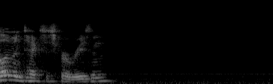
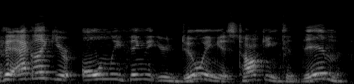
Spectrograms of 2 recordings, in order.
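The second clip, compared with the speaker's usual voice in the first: normal talking voice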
